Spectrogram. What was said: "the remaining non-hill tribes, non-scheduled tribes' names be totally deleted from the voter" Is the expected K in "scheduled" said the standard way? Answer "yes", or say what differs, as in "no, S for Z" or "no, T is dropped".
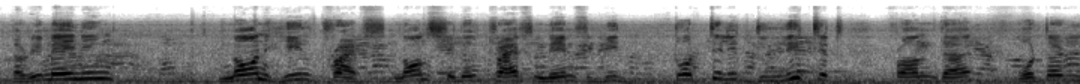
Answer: no, K is dropped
